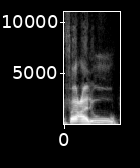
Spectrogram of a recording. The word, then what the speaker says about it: فعلوا: Le alif ici, on l'écrit mais on ne prononce pas. Hum fa'alou.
